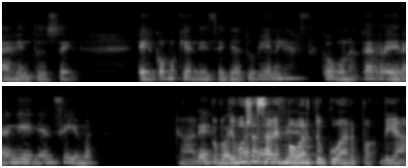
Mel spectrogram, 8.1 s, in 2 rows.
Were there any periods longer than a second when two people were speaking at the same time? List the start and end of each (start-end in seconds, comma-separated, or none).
5.9-7.2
